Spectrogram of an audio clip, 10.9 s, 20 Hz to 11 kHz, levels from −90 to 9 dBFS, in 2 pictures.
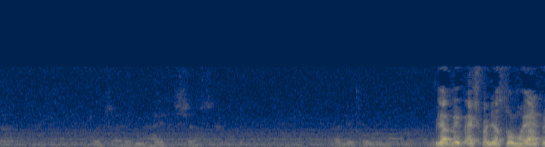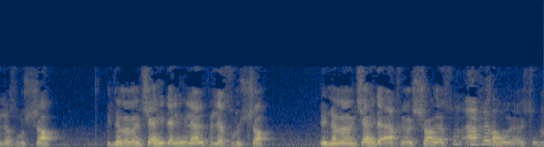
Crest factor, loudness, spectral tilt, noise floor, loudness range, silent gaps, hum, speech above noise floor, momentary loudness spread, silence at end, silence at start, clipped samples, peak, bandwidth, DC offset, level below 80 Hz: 20 dB; -24 LUFS; -7.5 dB/octave; -54 dBFS; 9 LU; none; none; 29 dB; 10 LU; 0 s; 0.95 s; under 0.1%; -6 dBFS; 6.2 kHz; under 0.1%; -78 dBFS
